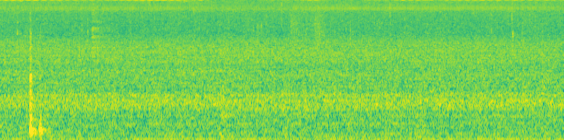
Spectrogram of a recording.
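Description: Oil trickles into a plastic bowl in a thin stream.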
